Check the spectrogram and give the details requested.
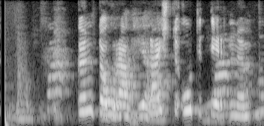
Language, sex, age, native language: Icelandic, male, 40-49, Polish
